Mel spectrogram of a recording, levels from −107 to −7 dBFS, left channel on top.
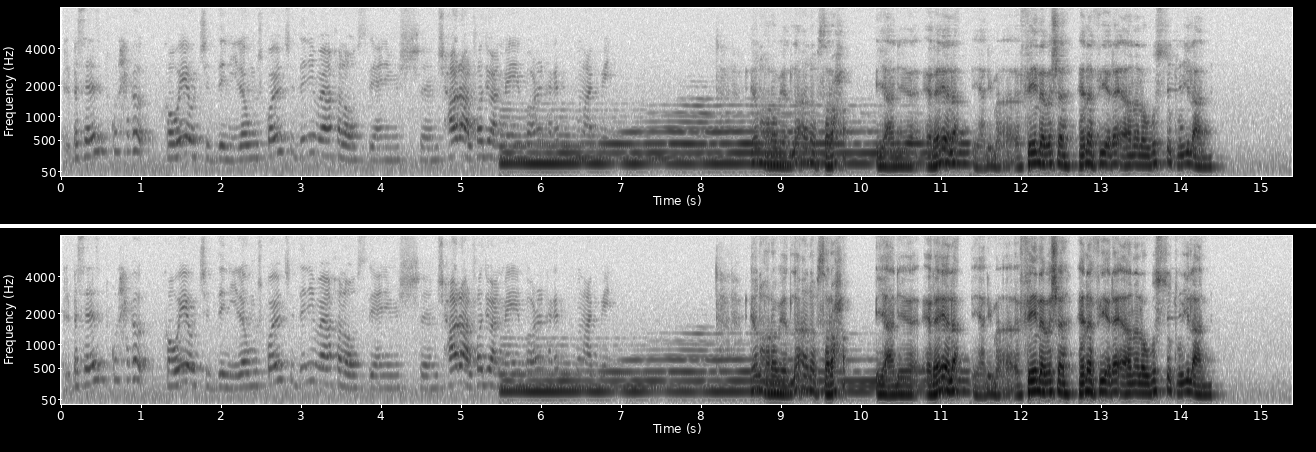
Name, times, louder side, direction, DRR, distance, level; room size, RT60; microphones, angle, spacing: voice 1, 0.0-7.0 13.8-14.4, right 1 dB, 15° right, 1.5 m, -42 dB
sound 1, 5.5-11.4, left 1 dB, 60° left, 0.8 m, -27 dB
voice 2, 8.6-9.8 10.2-14.4, right 4 dB, 75° right, 0.4 m, -20 dB
15.5 x 9.7 x 3.0 m
head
